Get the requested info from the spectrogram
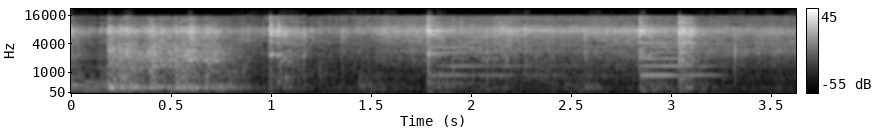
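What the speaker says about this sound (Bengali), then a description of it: "আলু আর পেঁয়াজটাকে ভালো করে ভেজে নিতে হবে" Potatoes, onions and chopped tomato sizzle in a pan while a spatula scrapes and stirs, with a few sharp metallic clinks against the pot standing out over the steady frying hiss.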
